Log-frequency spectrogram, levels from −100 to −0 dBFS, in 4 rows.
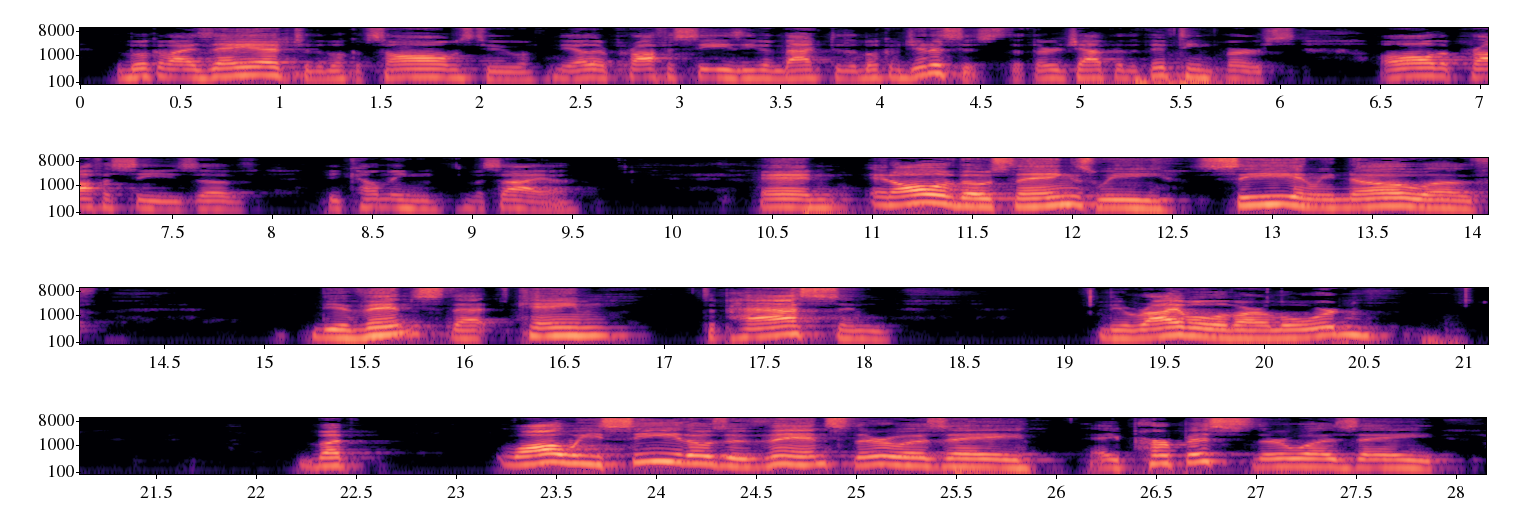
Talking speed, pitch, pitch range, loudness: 145 wpm, 155 Hz, 140-180 Hz, -26 LUFS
